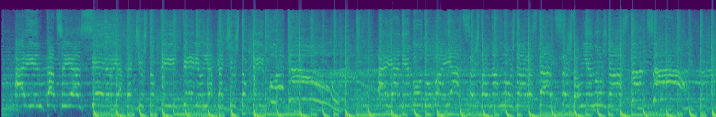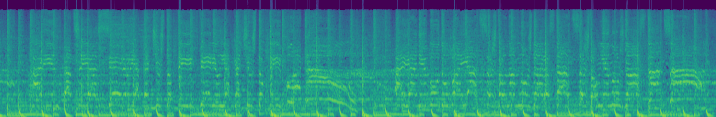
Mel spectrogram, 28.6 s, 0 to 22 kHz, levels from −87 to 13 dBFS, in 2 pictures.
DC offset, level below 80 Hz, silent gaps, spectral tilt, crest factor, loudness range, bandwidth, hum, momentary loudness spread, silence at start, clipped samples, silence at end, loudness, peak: 0.4%; -18 dBFS; none; -4 dB/octave; 10 dB; 1 LU; 16 kHz; none; 3 LU; 0 s; under 0.1%; 0 s; -10 LUFS; 0 dBFS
